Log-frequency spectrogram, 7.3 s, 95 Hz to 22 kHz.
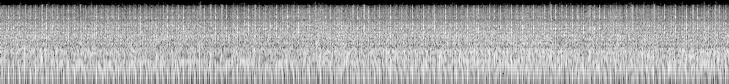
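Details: NOMA 8hp snowblower engine with the plugged gas line blown clear, warmed up for an oil change: quick, even popping at steady speed with no misses or stumbles. It runs smoothly.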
